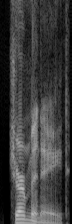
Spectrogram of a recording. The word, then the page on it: germinate: American English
